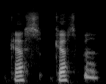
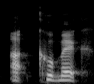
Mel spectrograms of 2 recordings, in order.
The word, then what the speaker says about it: Quebec: How did I pronounce it wrong? Gasper? Quebec.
